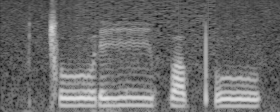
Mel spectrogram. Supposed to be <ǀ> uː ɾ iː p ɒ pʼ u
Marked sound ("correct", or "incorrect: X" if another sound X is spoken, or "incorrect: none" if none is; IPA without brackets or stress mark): correct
